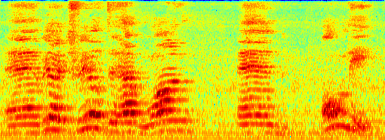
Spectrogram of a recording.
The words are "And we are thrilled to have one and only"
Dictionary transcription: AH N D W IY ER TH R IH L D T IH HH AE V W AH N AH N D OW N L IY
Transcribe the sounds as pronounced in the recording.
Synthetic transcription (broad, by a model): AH N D W IY ER T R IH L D T IH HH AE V W AH N AH N D OW N L IY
